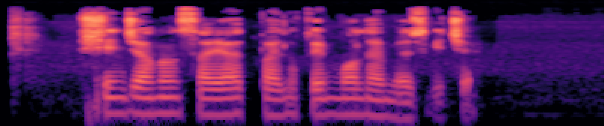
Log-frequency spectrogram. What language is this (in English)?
Uyghur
